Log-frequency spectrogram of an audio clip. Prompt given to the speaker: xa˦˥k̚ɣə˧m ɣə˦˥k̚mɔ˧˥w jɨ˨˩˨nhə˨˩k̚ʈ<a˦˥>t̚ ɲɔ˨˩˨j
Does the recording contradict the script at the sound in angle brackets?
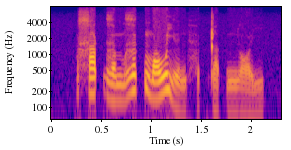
yes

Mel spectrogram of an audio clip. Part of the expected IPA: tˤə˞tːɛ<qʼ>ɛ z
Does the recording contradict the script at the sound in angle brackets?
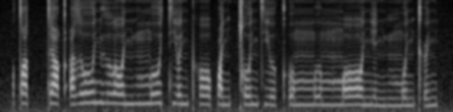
no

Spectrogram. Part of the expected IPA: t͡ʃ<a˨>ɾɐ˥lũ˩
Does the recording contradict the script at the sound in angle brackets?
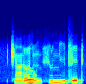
yes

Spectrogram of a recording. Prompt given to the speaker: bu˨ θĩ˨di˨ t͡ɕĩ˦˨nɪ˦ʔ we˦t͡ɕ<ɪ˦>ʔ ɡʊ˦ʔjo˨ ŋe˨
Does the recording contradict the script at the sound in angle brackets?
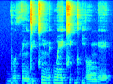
no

